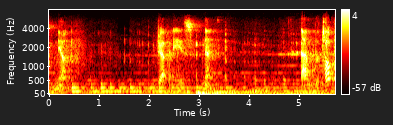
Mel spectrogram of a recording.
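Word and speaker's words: 念: It's pronounced Nyan.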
